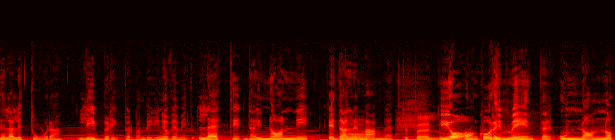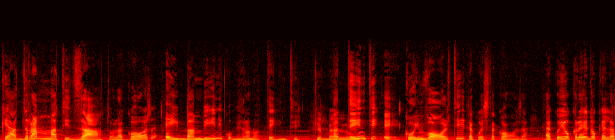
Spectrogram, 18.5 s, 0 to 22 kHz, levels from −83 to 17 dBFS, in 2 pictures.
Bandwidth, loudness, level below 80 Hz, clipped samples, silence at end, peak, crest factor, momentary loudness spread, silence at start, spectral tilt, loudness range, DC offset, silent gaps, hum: 15.5 kHz; -29 LUFS; -48 dBFS; under 0.1%; 0 s; -8 dBFS; 20 dB; 11 LU; 0 s; -6 dB/octave; 4 LU; under 0.1%; none; none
